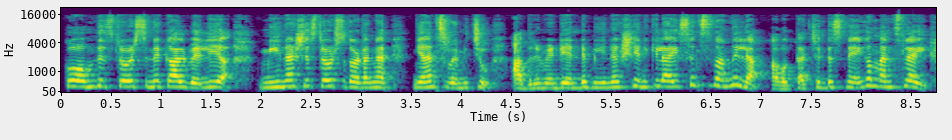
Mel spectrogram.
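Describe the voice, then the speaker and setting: A woman's voice: high voice, brisk, lightly acted. A woman doing a weeping, remorseful son. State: crying. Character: remorseful grown son, young man.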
